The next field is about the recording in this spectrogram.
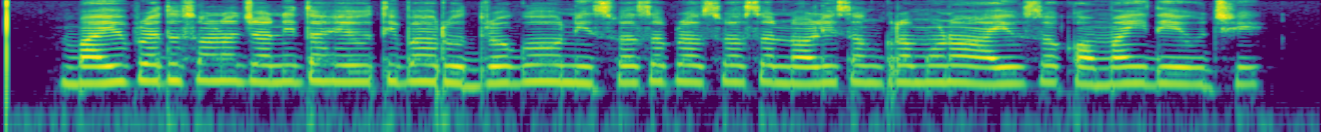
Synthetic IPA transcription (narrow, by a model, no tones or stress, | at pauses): bajupɾɔd̪usɔɽ̃ɔd͡ʒɔnit̪ɔɦewt̪ʰibaɾud̪ɾoɡowniswasɔpɾɔswasɔnɔɭisɔŋkɾɔmɔɽ̃ɔajusɔkɔmajd̪ewt͡ʃʰi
